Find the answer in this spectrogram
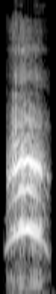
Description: Creature Oodle Bird Call Outs Caw; Birds; Animals

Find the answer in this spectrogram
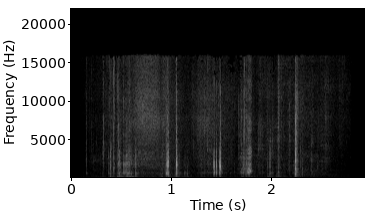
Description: Hockey Helmet On, Hockey Helmet Put On; Blastwave

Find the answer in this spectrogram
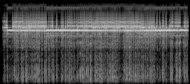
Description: static high; Static High Squeal

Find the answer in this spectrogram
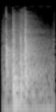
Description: AIR HOCKEY HIT TRIPLE; Air Hockey table; Games

